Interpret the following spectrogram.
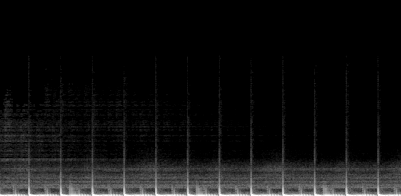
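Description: Techno track: a four-on-the-floor kick drum at about two beats a second over a deep, steady bass line, with the highs cut so it sounds muffled.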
